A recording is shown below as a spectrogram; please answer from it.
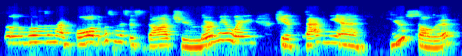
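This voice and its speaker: A woman's voice: sits high, animated. Woman playing an awkward schoolboy hero, dull sound. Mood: hurt protest. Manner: halting, protesting, conversational. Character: defensive, awkward schoolboy hero, misunderstood and sincere. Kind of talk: musical theatre table read. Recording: dull band-limited sound, music behind.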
